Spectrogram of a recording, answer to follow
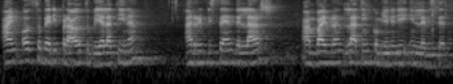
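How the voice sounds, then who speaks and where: A woman's voice: on the low side, fairly even intonation, fairly quick, slight background noise. Woman speaking in an echoey hall. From Colombia. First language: Spanish. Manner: gentle, with playful jokes. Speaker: award honoree giving acceptance speech. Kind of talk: prepared acceptance speech.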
